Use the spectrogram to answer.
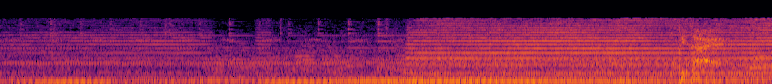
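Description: A train running over rails makes a continuous, loud rumbling roar with sustained horn-like tones layered on top and a brief sharper burst near the end.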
